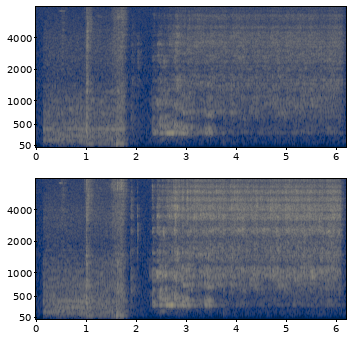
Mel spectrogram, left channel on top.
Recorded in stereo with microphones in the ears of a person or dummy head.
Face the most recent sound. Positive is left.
turn(degrees=-65)  # may be behind; listen again after turning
